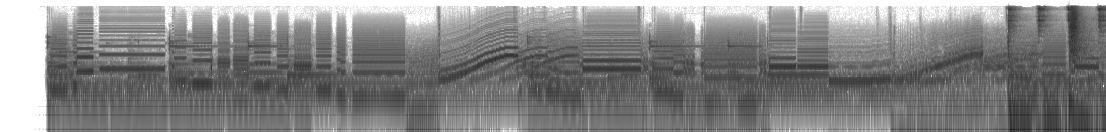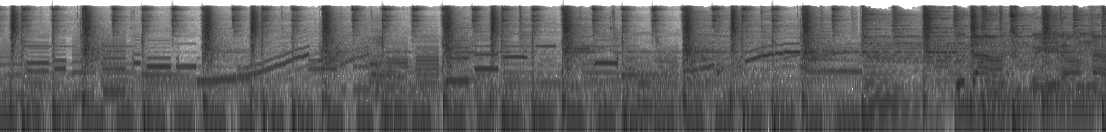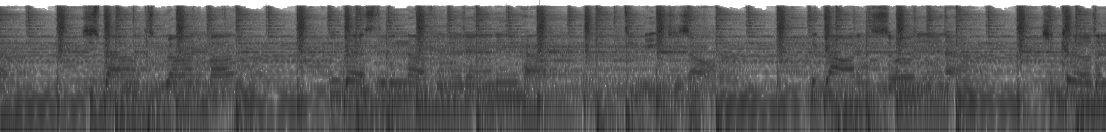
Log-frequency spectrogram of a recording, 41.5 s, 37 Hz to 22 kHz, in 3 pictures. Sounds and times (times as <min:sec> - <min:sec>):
Electric piano: 0:00.6 - 0:41.4
Synthesizer: 0:00.6 - 0:41.4.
